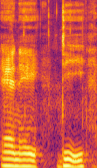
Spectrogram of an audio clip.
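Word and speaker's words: NADH: adenine die nucleotide so that's why you know because it's a mouthful that's why we prefer to say na dhih and instead of pronouncing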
